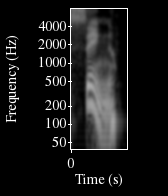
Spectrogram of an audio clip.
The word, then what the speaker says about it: Singh: and he's like, "Yeah, like you, my name is Sing with a silent H on the end."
